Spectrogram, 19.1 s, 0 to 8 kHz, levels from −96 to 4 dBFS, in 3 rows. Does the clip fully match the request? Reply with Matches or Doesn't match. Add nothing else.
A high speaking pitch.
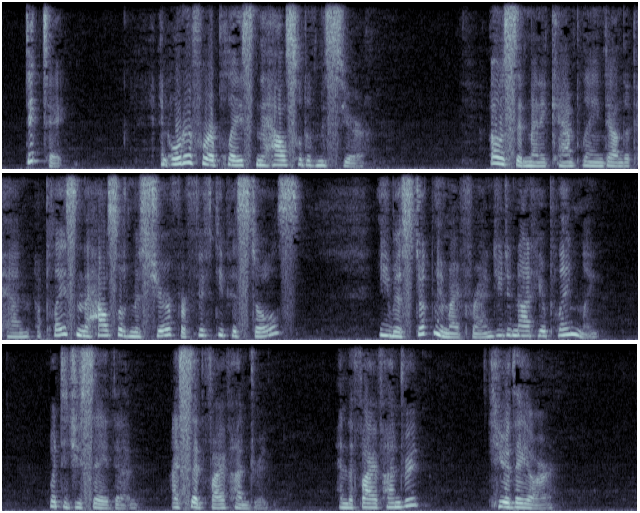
Matches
